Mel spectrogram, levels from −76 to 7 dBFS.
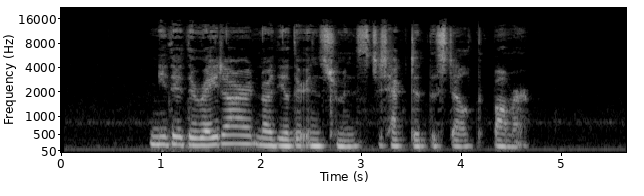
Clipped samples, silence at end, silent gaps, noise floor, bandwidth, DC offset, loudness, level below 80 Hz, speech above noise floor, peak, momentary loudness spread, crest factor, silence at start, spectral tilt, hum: under 0.1%; 1 s; none; -54 dBFS; 16 kHz; under 0.1%; -20 LUFS; -58 dBFS; 33 dB; -2 dBFS; 9 LU; 20 dB; 0.9 s; -4 dB/octave; none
